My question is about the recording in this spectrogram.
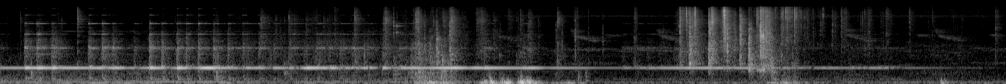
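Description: A steady high-pitched electronic-sounding tone that weakens about eight seconds in, over rustling and handling noise, with a louder burst of noise about seven seconds in. Birds chirp faintly near the end.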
